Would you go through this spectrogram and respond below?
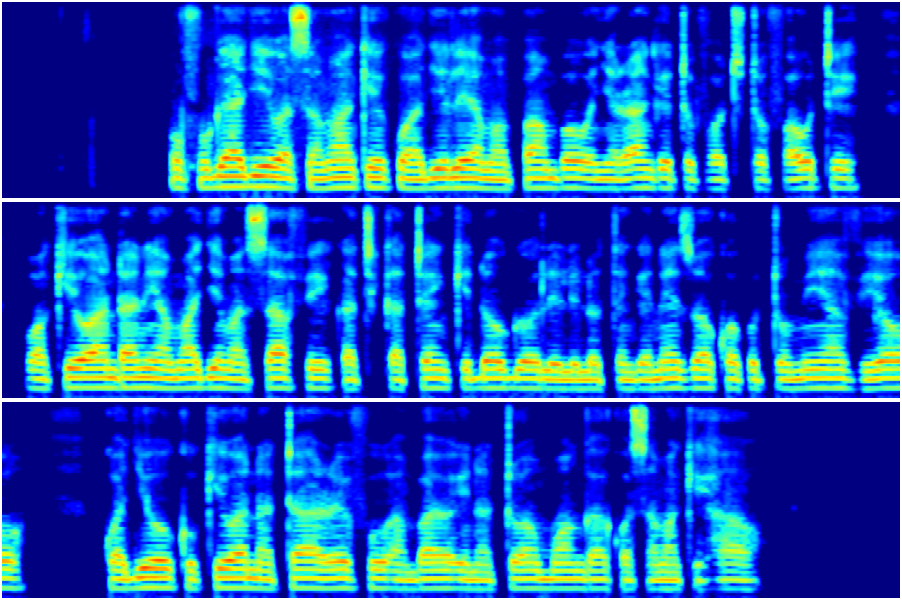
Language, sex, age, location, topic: Swahili, male, 25-35, Dar es Salaam, agriculture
